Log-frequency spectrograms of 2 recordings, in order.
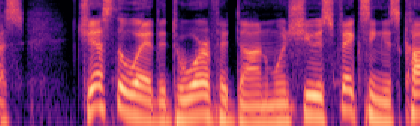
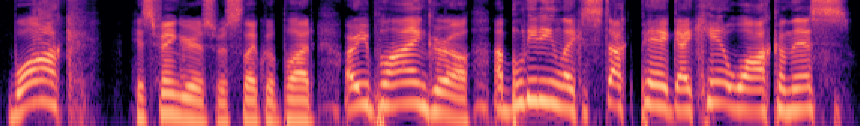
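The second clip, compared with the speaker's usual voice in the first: frantic outrage; 7 semitones higher than usual. Acted. Guard indignant, bleeding.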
